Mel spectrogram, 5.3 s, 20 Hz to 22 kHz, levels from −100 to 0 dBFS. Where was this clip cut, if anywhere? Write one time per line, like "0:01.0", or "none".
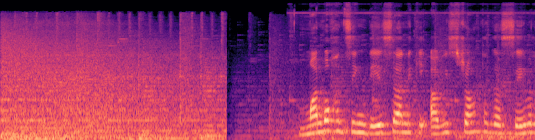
0:02.4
